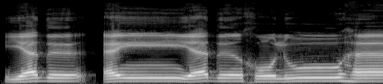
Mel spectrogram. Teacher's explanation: دال حروف قلقلہ میں شامل ہے، یعنی کہ اس کی آواز کو ڈبل کرنا ہے، ید، این یدخلوها۔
